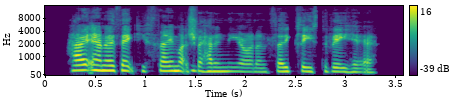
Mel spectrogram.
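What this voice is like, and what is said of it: British accent. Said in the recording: “she's from the United Kingdom and has that lovely UK accent.”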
